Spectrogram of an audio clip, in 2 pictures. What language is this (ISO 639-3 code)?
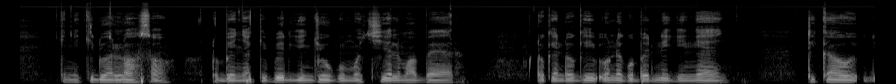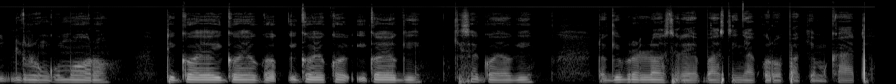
luo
